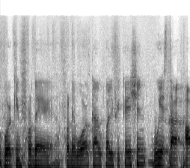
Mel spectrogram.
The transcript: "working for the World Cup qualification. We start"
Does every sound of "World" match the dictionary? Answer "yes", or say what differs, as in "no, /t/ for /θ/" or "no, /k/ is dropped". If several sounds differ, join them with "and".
no, /w/ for /l/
